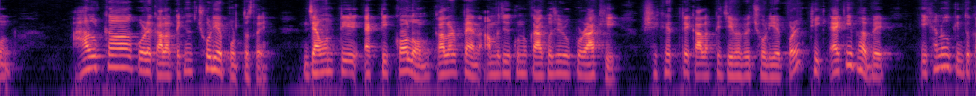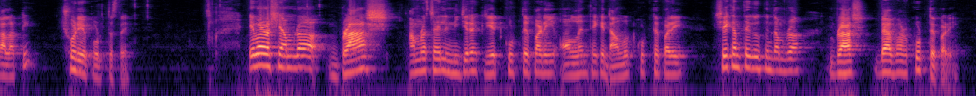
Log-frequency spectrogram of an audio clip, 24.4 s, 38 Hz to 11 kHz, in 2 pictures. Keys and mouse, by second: 14.0 click, 14.9 click, 16.1 click, 22.0 Delete, 23.4 Delete.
